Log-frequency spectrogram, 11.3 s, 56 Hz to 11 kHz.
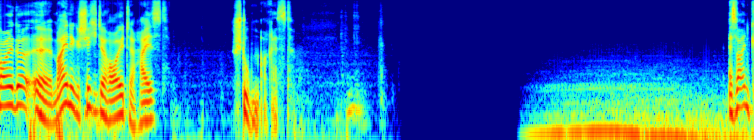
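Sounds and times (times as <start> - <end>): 
speech: 0.0 - 2.6, 3.5 - 4.5, 5.2 - 5.5, 11.0 - 11.3
car driving along a wet road: 8.1 - 11.0.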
